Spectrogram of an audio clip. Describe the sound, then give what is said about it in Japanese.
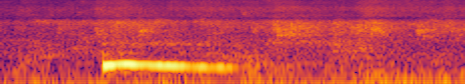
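A steady, soft hiss of warm shower water spraying as it rinses a person, with a brief low humming tone rising early on before fading back into the continuous rush. “はい、一回シャワーで流すよ。”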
